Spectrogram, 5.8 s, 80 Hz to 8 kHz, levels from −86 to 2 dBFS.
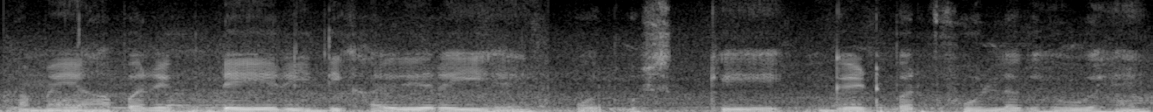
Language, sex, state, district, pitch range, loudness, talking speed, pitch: Hindi, male, Maharashtra, Nagpur, 100-110 Hz, -21 LUFS, 175 wpm, 105 Hz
